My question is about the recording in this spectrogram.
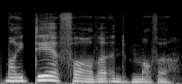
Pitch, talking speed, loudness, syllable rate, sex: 135 Hz, 165 wpm, -17 LUFS, 4.1 syllables/s, male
